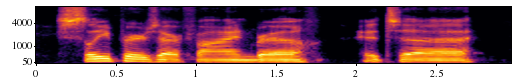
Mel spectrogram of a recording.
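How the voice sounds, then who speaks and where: The voice is a man's, fairly low in pitch. He talks at a fairly slow pace. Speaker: podcast co-host. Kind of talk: casual chat. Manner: monotone.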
